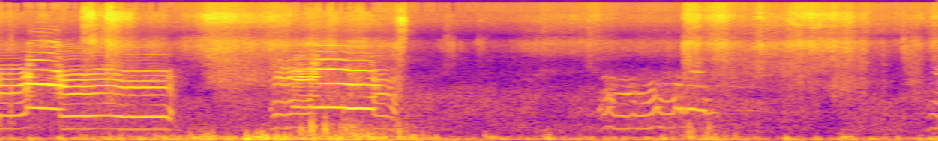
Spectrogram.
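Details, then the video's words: Gulls calling while feeding: loud, nasal, level wailing notes with rich overtones, given in three bursts of several quick syllables with short gaps, over a steady low rumble of background noise. "seagulls feeding"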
